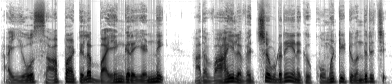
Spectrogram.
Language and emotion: Tamil, disgusted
